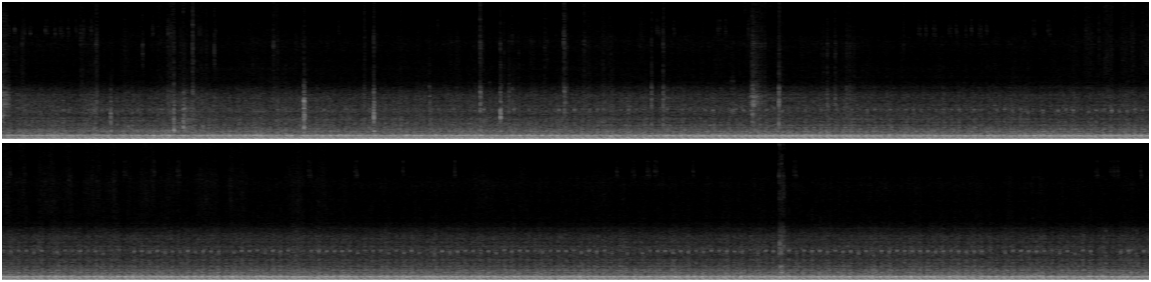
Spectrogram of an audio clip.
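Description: Goggomobil's two-stroke twin engine running at a steady idle, heard from inside the microcar's small cabin.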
